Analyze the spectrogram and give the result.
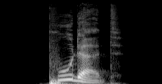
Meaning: inflection of pudern: 1. third-person singular present 2. second-person plural present 3. plural imperative
- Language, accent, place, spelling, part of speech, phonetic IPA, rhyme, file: German, Germany, Berlin, pudert, verb, [ˈpuːdɐt], -uːdɐt, De-pudert.ogg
